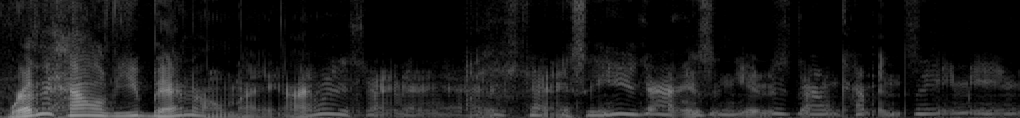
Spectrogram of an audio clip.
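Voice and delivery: high, soft, whiny pet voice; whiny cat voice. Pretend. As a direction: play the sulking cat, high and fading. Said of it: "She's like".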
